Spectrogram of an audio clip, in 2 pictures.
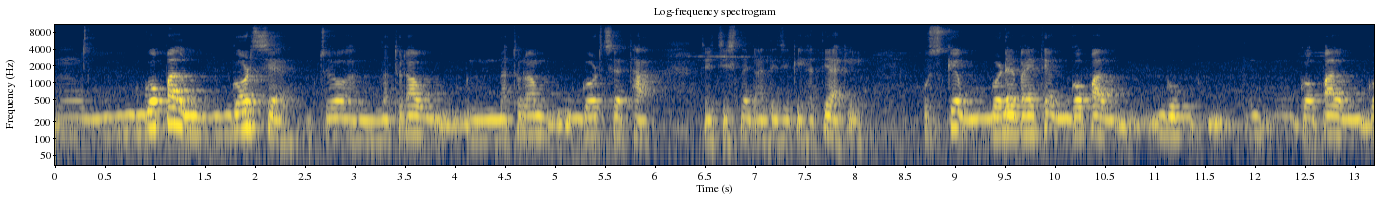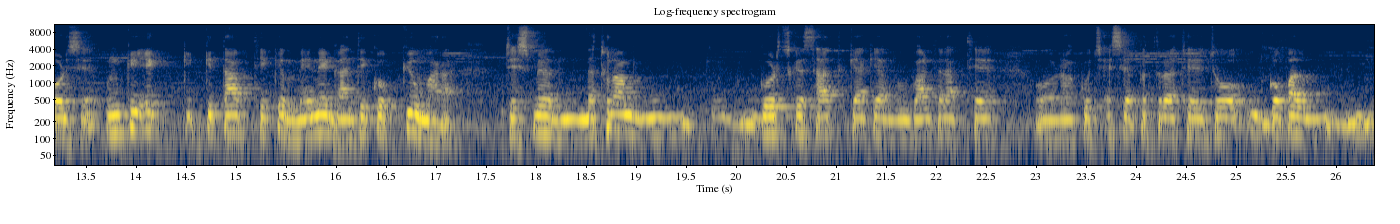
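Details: Young man with stammering who practises daily and reports much gained control though it still shows on certain sounds, in spontaneous continuous-speech practice (Day 5 of his routine); stuttering.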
